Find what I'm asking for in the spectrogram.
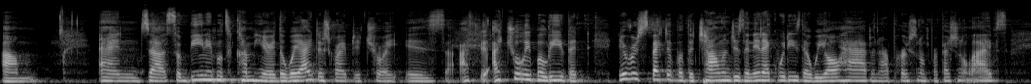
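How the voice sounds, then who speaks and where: A woman talks at a very fast pace in a fairly low pitch, her voice somewhat breathy and her intonation fairly even. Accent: New Jersey. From New Jersey, Ghanaian family. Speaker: food company CEO. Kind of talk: live panel podcast. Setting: live event with audience.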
